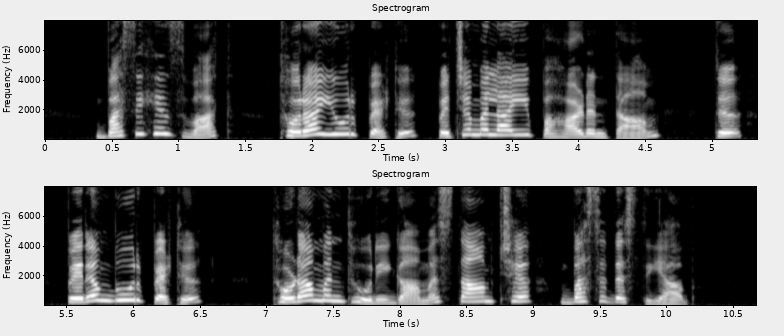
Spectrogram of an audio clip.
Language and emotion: Kashmiri, neutral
